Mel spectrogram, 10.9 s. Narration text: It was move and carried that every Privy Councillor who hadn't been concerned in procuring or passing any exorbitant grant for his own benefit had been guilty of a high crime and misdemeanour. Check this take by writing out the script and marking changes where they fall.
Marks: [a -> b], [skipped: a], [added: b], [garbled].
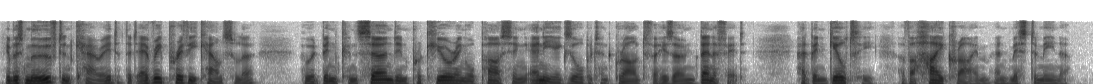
It was [move -> moved] and carried that every Privy Councillor who [hadn't -> had] been concerned in procuring or passing any exorbitant grant for his own benefit had been guilty of a high crime and misdemeanour.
